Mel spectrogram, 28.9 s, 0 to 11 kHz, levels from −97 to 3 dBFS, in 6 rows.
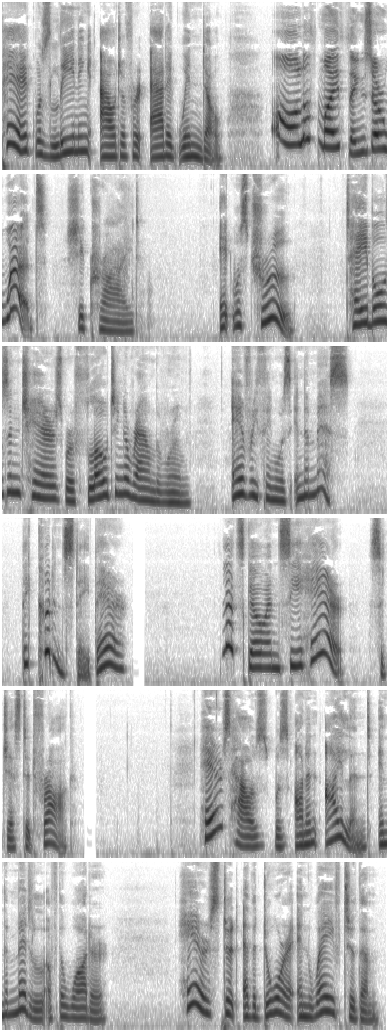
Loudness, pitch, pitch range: -23 LUFS, 215 Hz, 170-285 Hz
